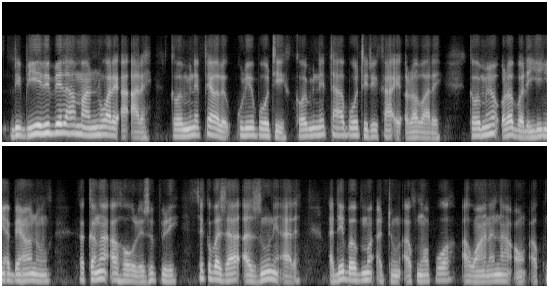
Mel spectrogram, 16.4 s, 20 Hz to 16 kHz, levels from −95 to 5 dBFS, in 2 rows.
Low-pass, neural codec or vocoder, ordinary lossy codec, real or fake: 7.2 kHz; codec, 16 kHz, 0.7 kbps, FocalCodec; MP3, 64 kbps; fake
